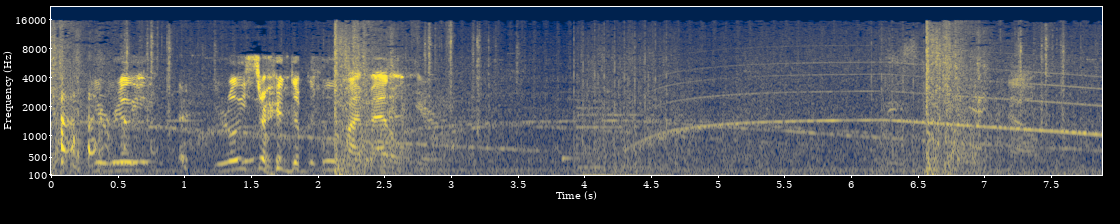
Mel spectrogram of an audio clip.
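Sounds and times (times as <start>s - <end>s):
laughter: 0.0s - 1.2s
police car siren in a video game: 0.0s - 7.8s
speech: 0.4s - 3.1s.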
